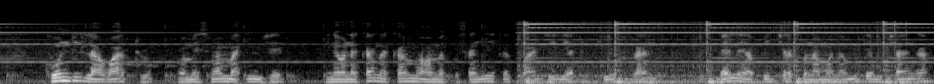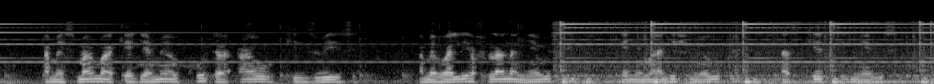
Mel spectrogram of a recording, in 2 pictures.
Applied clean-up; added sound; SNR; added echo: none; Clock; 2 dB; none.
